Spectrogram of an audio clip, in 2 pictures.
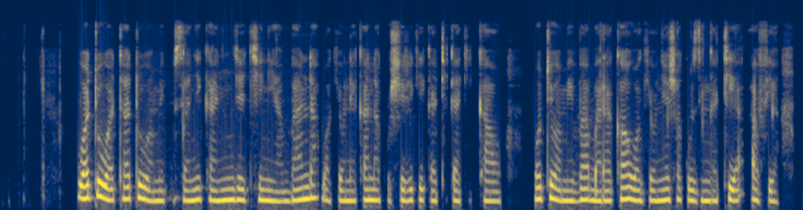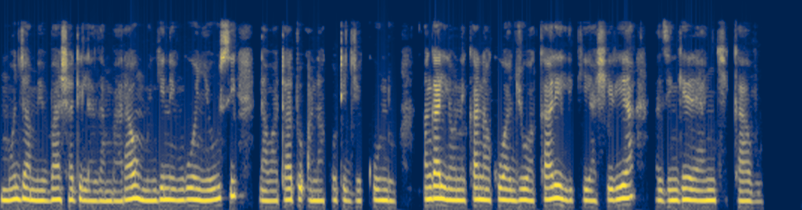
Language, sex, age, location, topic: Swahili, female, 25-35, Nairobi, health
